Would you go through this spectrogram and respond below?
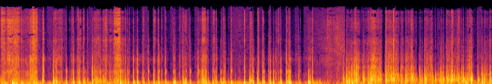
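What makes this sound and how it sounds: Long painted nails scratch the sides of a small, empty, white embossed paper cup held over the microphone. The result is a rapid run of dry, close scratching strokes with a heavy low thump and little brightness, pausing briefly near the middle before continuing in a denser, steadier rustle.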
